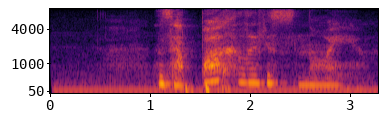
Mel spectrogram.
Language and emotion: Russian, positive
